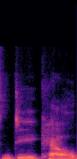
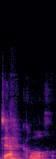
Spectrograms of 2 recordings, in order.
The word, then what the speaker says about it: decal: See, pronounce decal, not decel.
